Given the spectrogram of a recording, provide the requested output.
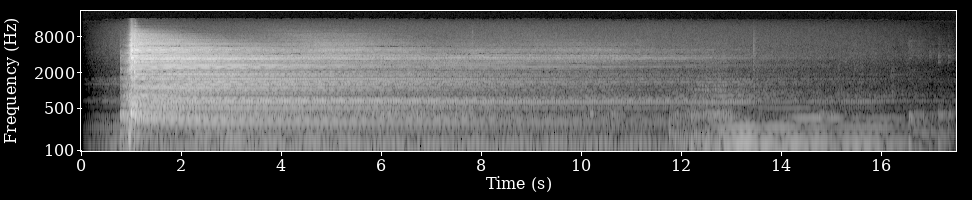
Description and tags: cYmbal Swells Royer-035
i was demoing the new Digital Performer 10.1 with a Royer R-10 pair in Blumlein array but wanted to check out one of the ribbons because it possibly sounded blown so i went ahead not bothering to create a new mono file. the mic was tracked through a Yamaha mixer into Digital Performer via a MOTU 624. i have various cymbals including a Paiste hi-hat and a Zildjian ride which i bowed or scraped. there is an occasional tiny bit of noise from the hard drive, sorry. it has the hiccups.
some of these have an effect or two like a flange on one or more and a bit of delay but mostly you just hear the marvelous and VERY INTERESTING cymbals!
all in my apartment in NYC.
ribbon-mic, cymbal-swell, Royer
